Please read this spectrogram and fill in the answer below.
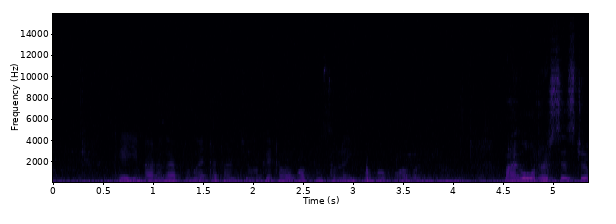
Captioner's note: speaking in foreign language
